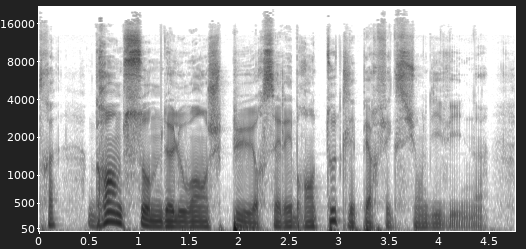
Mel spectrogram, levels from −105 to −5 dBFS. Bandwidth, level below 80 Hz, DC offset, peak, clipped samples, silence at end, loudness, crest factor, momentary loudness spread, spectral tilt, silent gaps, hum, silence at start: 18.5 kHz; -36 dBFS; under 0.1%; -8 dBFS; under 0.1%; 0.3 s; -28 LUFS; 20 dB; 15 LU; -5.5 dB/octave; none; none; 0 s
